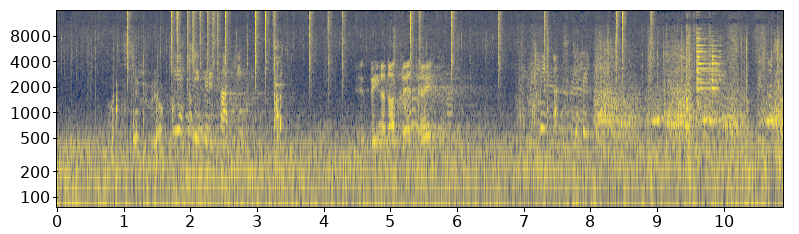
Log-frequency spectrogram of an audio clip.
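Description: Soft interface clicks and chimes sound as menu items are selected.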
